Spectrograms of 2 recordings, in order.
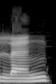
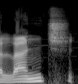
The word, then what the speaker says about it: Lange: Se dice Lang para los que dicen Jessica Lange, no se dice Jessica Lange.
